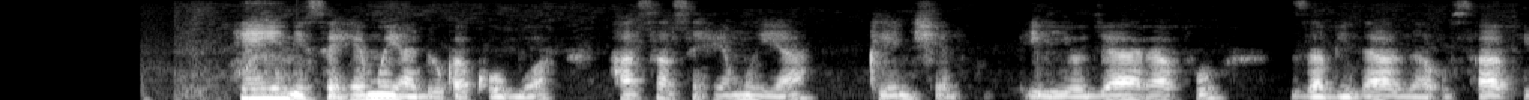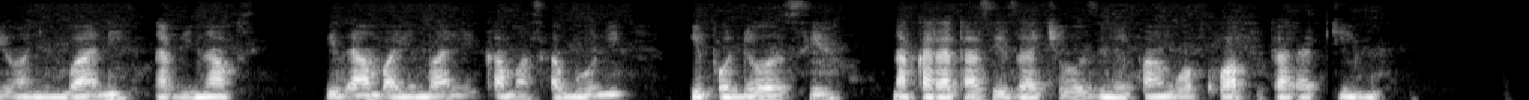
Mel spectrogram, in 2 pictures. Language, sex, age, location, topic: Swahili, male, 18-24, Nairobi, finance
